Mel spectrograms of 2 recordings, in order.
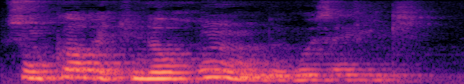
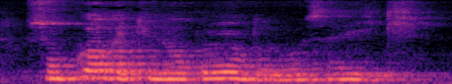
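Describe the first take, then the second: The two takes are said the same way.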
